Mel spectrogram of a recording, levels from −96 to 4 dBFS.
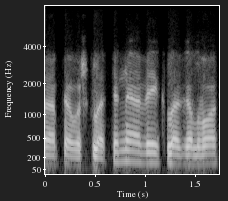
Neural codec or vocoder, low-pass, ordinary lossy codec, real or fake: none; 7.2 kHz; Opus, 24 kbps; real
